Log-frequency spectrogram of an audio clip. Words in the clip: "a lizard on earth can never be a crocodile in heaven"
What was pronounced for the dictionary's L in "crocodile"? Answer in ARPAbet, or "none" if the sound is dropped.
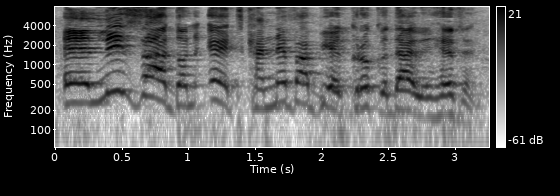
W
